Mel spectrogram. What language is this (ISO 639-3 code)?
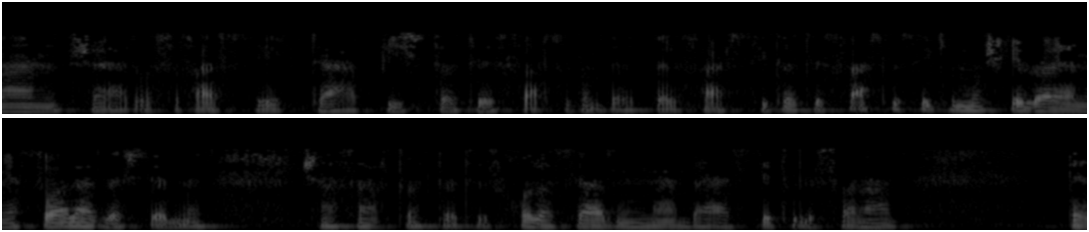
fas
